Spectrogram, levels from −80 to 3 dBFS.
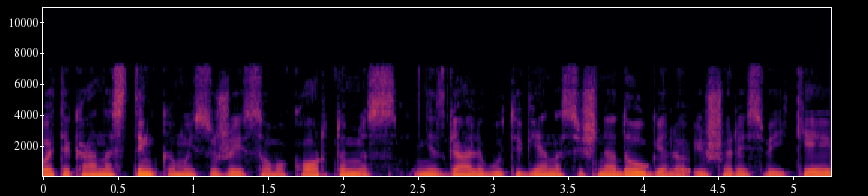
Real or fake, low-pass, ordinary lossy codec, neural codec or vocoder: real; 7.2 kHz; MP3, 64 kbps; none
